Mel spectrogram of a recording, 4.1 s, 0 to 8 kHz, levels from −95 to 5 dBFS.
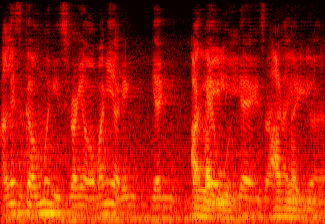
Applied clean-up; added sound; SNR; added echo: none; none; none; none.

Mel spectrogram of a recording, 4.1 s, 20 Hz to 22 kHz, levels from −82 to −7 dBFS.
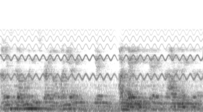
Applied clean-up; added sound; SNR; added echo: none; Alarm; 14 dB; reverberation time 0.5 s.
